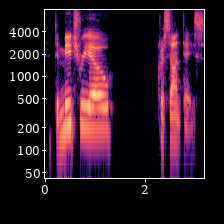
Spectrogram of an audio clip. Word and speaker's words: Demetrio Crisantes: Demetrio Crisantes. There you go. That's a way better pronunciation.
